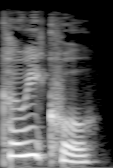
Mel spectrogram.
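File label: "coequal", English, British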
